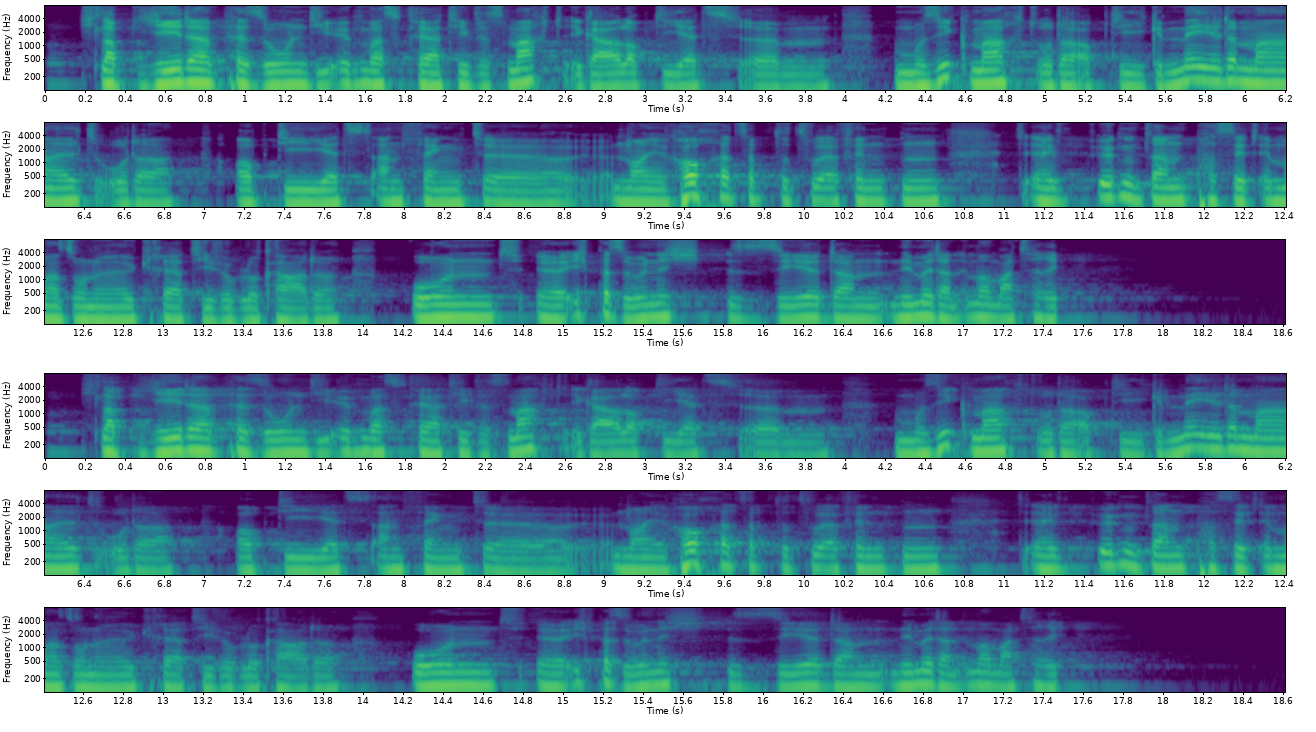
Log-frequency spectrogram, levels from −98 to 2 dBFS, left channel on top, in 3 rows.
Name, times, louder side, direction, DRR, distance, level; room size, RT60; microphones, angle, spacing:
voice 1, 0.2-6.8 7.2-17.5, left 3 dB, 80° left, 17 dB, 0.9 m, -30 dB
26.5 x 24.5 x 9.0 m, 1.0 s
head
